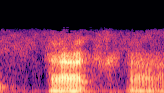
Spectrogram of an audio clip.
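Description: A man's voice uttering two brief drawn-out syllables, the first about half a second in and a weaker one near the end, at the pitch of the monk preaching on either side.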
